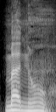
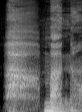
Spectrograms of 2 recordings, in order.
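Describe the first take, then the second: First: Said in the usual way. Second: Soft sighing "Ah, Manon", much softer. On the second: Acted. The wounded lover sighs Manon's name to her. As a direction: breathe out "Manon" on a sigh. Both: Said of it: "repris-je avec un soupir".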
